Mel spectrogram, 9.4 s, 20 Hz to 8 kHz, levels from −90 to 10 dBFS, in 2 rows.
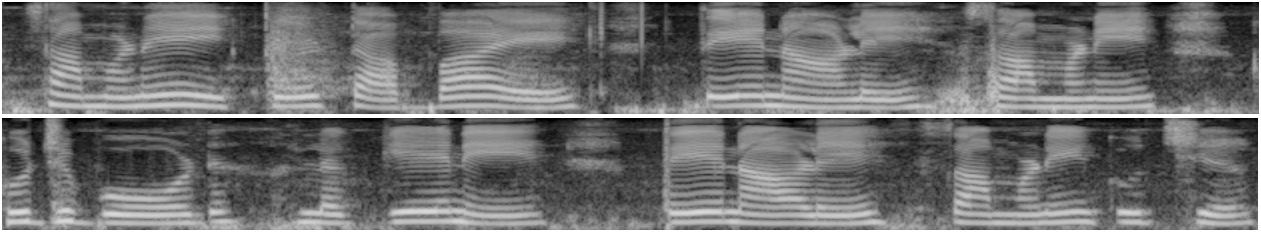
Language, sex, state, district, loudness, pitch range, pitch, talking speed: Punjabi, female, Punjab, Pathankot, -14 LUFS, 220-255 Hz, 240 Hz, 95 wpm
